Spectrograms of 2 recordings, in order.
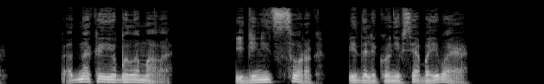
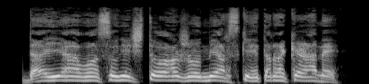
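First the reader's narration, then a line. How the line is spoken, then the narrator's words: Mighty warrior shouting. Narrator (Russian): прокричал могучий воин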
